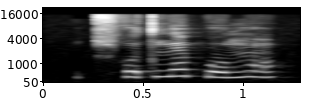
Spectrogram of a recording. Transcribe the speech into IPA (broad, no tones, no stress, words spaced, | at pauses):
t͡ɕʰʊtŋɛ poŋɔ̃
